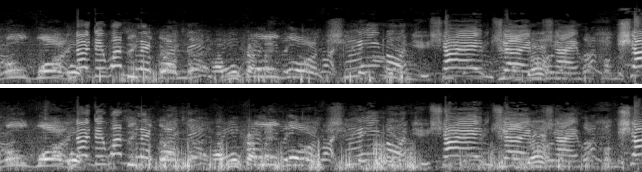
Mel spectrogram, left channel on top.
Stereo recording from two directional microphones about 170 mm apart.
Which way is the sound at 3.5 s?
25° left (ahead or behind).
